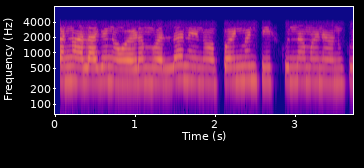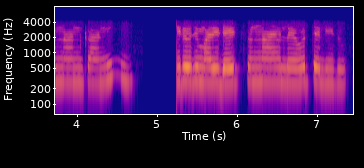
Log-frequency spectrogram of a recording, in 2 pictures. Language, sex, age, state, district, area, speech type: Telugu, female, 18-30, Telangana, Kamareddy, urban, conversation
